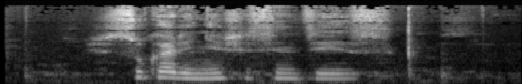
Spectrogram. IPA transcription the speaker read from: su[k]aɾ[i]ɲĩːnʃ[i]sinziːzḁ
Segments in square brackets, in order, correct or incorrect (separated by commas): correct, correct, correct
